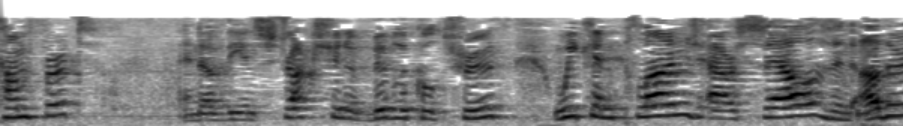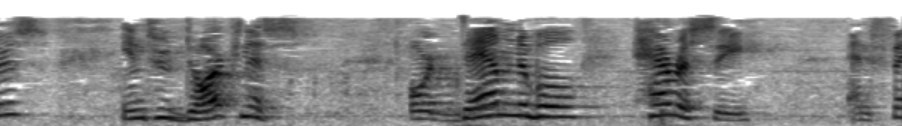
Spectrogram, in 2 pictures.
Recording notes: Originally delivered on 27 August 2000 at Sovereign Grace Baptist Church in Van Alstyne, TX.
